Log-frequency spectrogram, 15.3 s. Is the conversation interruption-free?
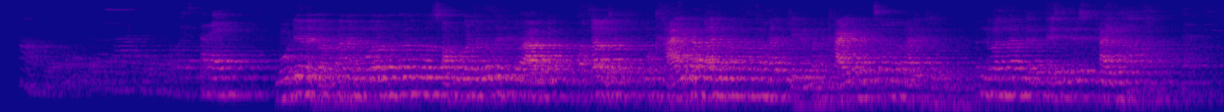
Yes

